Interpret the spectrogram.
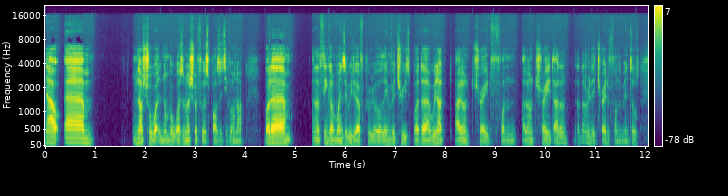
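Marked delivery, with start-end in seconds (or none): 8.2-11.9 soft, mumbled, stumbling, tripping over the words. Explaining your own trading approach to listeners and apologizing for how you're talking, mumbling. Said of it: "sorry about this mumbling".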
